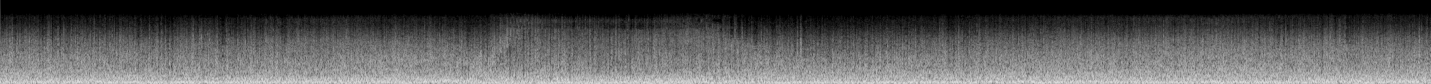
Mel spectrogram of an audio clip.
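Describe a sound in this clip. Strong wind rushes and buffets loudly.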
